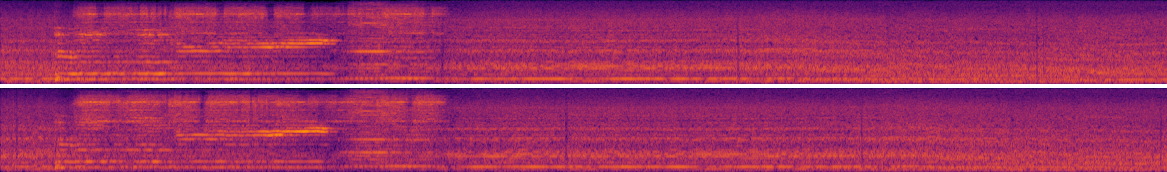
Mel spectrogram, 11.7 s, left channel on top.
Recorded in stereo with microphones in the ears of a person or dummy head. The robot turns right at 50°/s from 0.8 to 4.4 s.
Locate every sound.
0.5 s singing: 155° left, 0.9 m; by 3.3 s 80° right, 0.9 m
3.4 s a blender: 20° right (ahead or behind), 0.8 m; by 4.4 s centre (ahead or behind), 0.8 m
